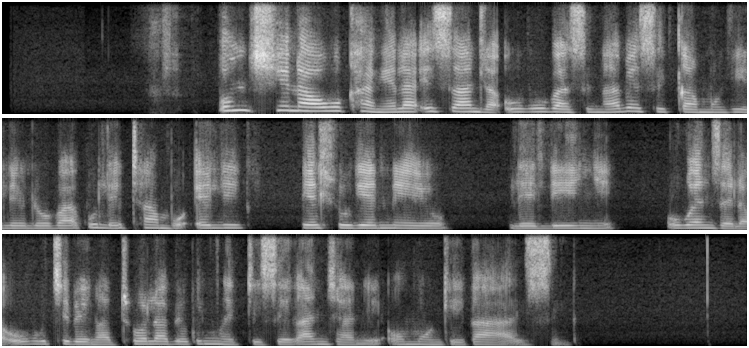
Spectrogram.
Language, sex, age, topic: North Ndebele, female, 25-35, health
